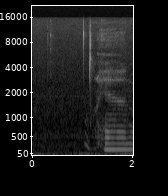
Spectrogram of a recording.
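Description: A computer mouse clicks about a second in, with a second click just after it. A voice then holds a drawn-out filler sound at one steady pitch.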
